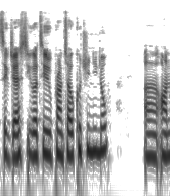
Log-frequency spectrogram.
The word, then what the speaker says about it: Cucinino: But it's cucinino. – Cucinino. – It's spelled C-U-C-I-N-I-N-O. – C-U-C-I-N-I-N-O. – Nino. – N-I. Cucinino.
